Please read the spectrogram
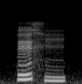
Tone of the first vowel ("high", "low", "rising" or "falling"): rising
